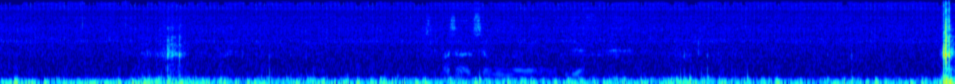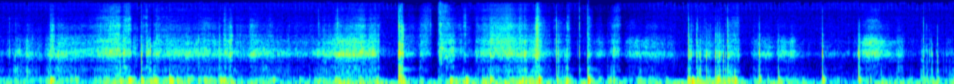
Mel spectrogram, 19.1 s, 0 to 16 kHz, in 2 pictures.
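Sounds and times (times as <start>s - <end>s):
wind on microphone: 0.0s - 19.0s
snowboard scraping over snow: 9.6s - 19.0s.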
